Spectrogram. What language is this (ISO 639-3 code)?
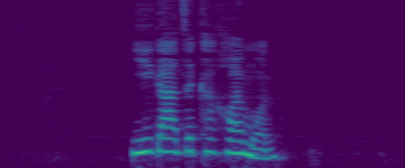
yue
